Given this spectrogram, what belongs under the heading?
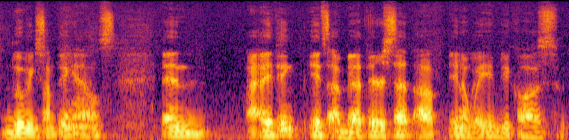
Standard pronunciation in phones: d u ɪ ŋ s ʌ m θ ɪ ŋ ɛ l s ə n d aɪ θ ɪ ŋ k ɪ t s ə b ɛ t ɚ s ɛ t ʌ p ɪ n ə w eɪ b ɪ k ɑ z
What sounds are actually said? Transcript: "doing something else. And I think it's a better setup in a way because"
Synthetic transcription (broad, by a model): d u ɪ ŋ s ʌ m θ ɪ ŋ ɛ l s ə n d aɪ θ ɪ ŋ k ɪ t s ə b ɛ t ɚ s ɛ t ʌ p ɪ n ə w eɪ b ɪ k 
